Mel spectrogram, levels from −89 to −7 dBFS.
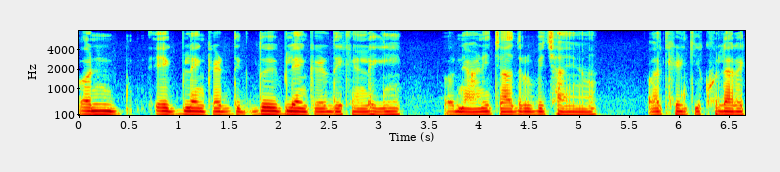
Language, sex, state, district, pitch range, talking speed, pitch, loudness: Garhwali, male, Uttarakhand, Uttarkashi, 105-115 Hz, 145 wpm, 110 Hz, -17 LUFS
